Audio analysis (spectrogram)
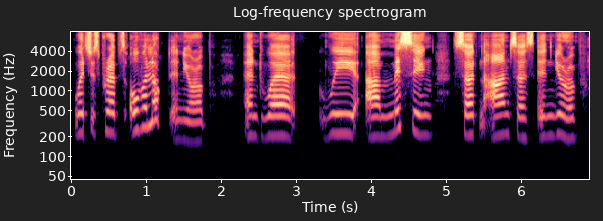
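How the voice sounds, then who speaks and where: A man in his forties with a German accent, speaking as a city mayor on a conference panel, measured and searching for words. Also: high voice, fairly bright tone, clean tone, dry recording.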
